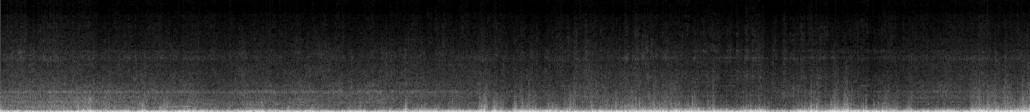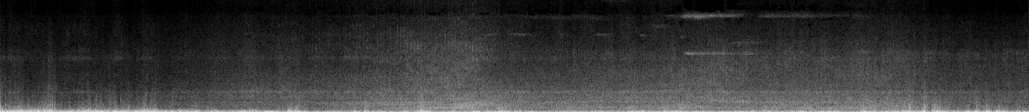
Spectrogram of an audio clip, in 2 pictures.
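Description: City traffic hums and rumbles nearby.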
